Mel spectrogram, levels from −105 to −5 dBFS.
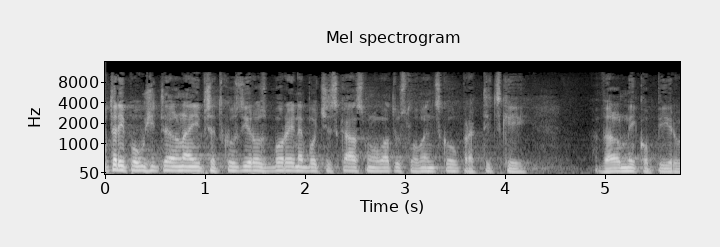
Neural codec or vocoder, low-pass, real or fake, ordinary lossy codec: none; 14.4 kHz; real; MP3, 48 kbps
